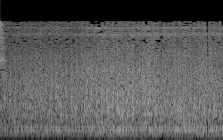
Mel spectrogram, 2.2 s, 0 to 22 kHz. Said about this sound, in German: So klein ist der Landeplatz, dass der Hubschrauber gar nicht richtig aufsetzen darf. Der Hochvogel, 2600 Meter hoch, genau auf der Grenze zwischen Österreich und Deutschland, unweit von Oberstdorf.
